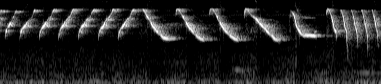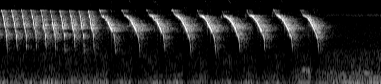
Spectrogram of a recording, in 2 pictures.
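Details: Canary singing meant to rouse silent birds: a steady run of falling whistled sweeps, a dense rapid trill, then more descending slurs that fade out.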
